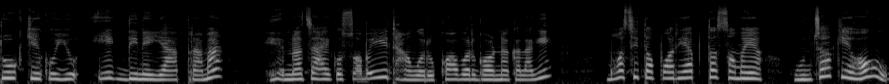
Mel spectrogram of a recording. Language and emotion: Nepali, fearful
